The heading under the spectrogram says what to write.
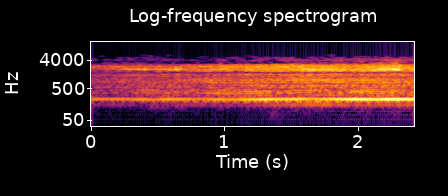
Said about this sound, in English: On the open road outside the city limits, Kent jams the accelerator down to the floorboard and grips the wheel hard. Roaring into the night, his keen eyes watch the twin taillights gleaming ahead of him.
